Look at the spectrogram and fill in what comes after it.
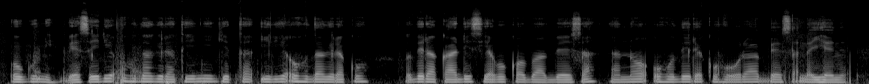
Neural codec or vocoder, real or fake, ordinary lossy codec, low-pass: none; real; none; none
